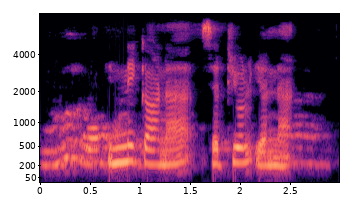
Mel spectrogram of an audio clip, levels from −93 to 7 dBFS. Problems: background conversations at intervals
